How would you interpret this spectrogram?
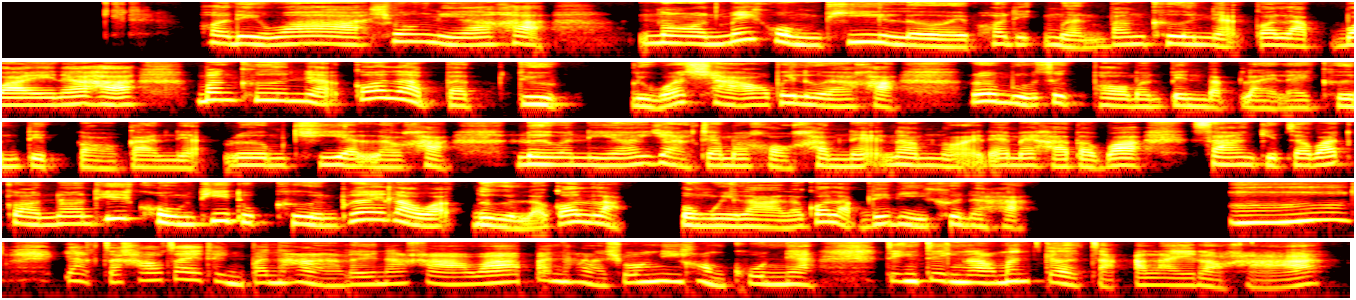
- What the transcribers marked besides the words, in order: none
- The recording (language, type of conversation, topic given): Thai, advice, จะสร้างกิจวัตรก่อนนอนให้สม่ำเสมอทุกคืนเพื่อหลับดีขึ้นและตื่นตรงเวลาได้อย่างไร?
